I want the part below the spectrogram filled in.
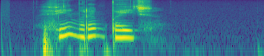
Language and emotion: Russian, neutral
